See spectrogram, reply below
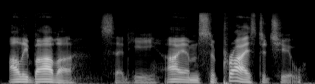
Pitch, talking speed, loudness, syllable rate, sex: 100 Hz, 170 wpm, -20 LUFS, 4.8 syllables/s, male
